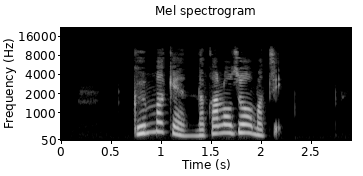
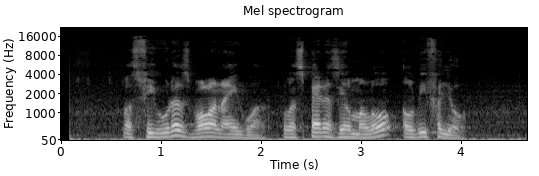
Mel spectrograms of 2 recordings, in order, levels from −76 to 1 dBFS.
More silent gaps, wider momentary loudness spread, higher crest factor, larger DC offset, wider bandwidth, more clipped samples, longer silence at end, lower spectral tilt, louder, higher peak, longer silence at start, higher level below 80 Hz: neither; second, 9 LU vs 20 LU; about the same, 20 dB vs 18 dB; neither; second, 11.5 kHz vs 16 kHz; neither; first, 0.75 s vs 0 s; second, -4.5 dB/octave vs -6 dB/octave; about the same, -21 LUFS vs -23 LUFS; about the same, -4 dBFS vs -4 dBFS; first, 0.75 s vs 0.1 s; second, -76 dBFS vs -38 dBFS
